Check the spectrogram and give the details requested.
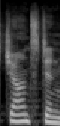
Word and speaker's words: Johnston: me to no end it's Johnston with a t like Johnson but just add a t in I say every single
